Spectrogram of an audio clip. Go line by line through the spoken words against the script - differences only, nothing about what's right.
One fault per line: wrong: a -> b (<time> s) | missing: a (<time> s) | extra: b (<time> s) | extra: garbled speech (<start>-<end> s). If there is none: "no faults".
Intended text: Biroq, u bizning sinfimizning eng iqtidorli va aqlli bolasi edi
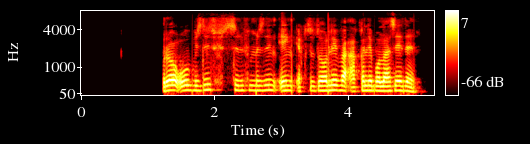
no faults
